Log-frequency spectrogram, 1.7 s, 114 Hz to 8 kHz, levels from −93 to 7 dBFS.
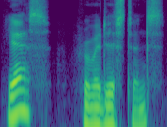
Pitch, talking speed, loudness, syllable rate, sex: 130 Hz, 145 wpm, -19 LUFS, 4.4 syllables/s, male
